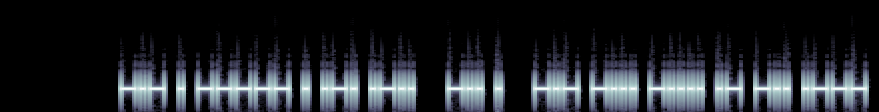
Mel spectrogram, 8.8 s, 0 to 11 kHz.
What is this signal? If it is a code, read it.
Morse code, heard as a keyed tone, about 25 wpm, 700 Hz. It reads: KE0ERL DE KB6ADJ
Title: USA Callsign DE Callsign 25wpm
